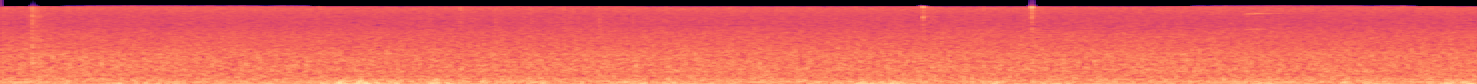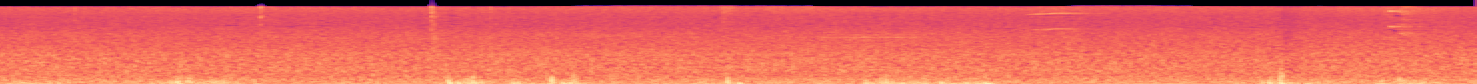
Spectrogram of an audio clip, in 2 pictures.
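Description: Steady, fairly loud hiss of background noise, with several dull low thumps, most of them in the second half.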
